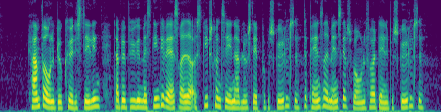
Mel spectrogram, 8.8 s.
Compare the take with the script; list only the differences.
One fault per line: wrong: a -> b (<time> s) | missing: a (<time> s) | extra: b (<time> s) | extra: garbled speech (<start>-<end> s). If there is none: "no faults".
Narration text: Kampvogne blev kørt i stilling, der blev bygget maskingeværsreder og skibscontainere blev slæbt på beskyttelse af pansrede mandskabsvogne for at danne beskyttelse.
no faults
